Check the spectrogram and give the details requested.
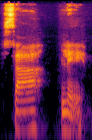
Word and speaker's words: sale: shear he goes out then the word is Saleh okay so take note of that and how we pronounce it in Spanish it's not sale it's Saleh okay the past tense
